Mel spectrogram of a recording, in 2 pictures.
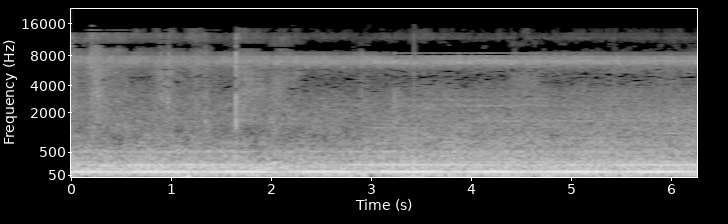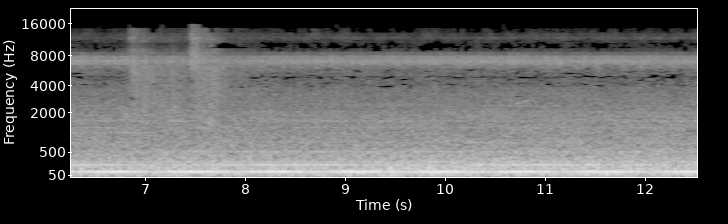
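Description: A steady low hum over a rumbling noise, unchanging throughout.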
